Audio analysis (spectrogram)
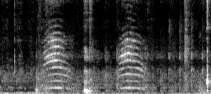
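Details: Two kittens meowing indoors: two drawn-out harmonic meows, each arched in pitch, about a second apart, with a sharp knock between them and quiet talking in Vietnamese around them.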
